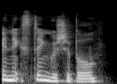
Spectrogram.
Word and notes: inextinguishable: British English

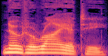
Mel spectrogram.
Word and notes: notoriety: American English

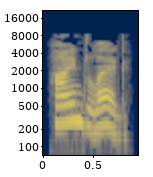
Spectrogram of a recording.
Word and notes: hindleg: British English

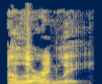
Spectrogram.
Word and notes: alluringly: British English

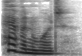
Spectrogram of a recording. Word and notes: heavenward: British English

